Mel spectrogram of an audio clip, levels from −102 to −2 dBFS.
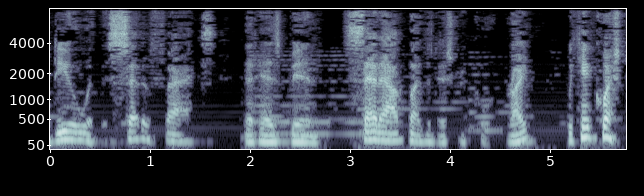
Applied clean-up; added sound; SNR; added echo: classical method spectral subtraction.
